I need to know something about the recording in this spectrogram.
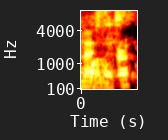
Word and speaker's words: Palestra: Am I pronouncing it right? Would that be right? JM Palestra, yes.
